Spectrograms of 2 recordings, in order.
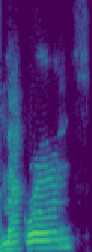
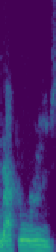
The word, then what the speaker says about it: macaron: one look at the is it macarons is that how you say it i love the necklace they're my favorite i always call them macaroons though i know i say it wrong but i just like the way macaroon sounds better okay so let's get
